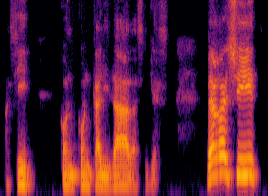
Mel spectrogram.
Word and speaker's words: Bereshit: En vez de Génesis, su nombre correcto es Bereshit. Y ahí es como si tuvieras decir gutural. Ahí luego te vas a esforzar para pronunciar en hebreo. Bereshit.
